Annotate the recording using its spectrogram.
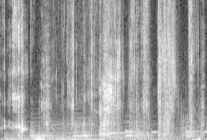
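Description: Crisp crunching bites into chonggak (ponytail radish) kimchi, three crunches in about four seconds, over light background music.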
